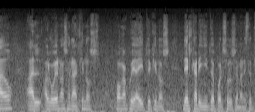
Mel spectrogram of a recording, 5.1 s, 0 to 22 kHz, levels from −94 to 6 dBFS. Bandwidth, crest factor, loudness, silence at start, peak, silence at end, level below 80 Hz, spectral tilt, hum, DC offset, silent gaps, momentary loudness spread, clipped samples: 16 kHz; 22 dB; -24 LUFS; 0 s; -2 dBFS; 0 s; -46 dBFS; -4.5 dB/octave; none; under 0.1%; none; 8 LU; under 0.1%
